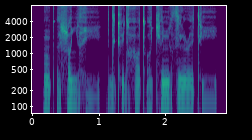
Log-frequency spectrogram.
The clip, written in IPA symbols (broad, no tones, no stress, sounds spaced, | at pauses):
ɔ̃ pʼ ə̤ ɬ ɔ ʎ ə̤ h i̤ | d ɘ kʼ y d ɔ̤ h ɔ tʼ ɔ̤ cʰ ɘ ɲ ɔ̤ θ z ĩ ɹ ɘ tʼ i̤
